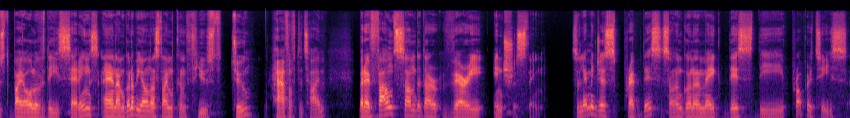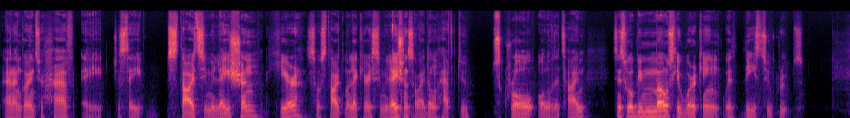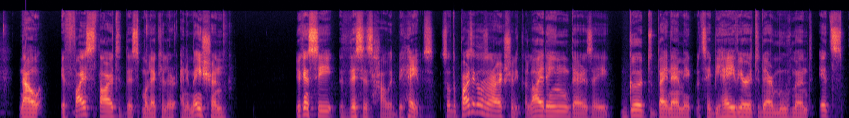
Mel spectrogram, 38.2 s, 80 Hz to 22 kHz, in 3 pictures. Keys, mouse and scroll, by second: 9.6 click, 13.6 click, 14.1-15.6 scroll down 21, 15.6 click, 15.8-16.7 scroll down 4, 16.7 click, 17.1-17.7 scroll down 2, 19.5 shift+middle click, 20.1 scroll up 5, 20.5 scroll down 7, 20.6-21.2 scroll up 3, 21.2-23.0 scroll down 5, 23.5 scroll down 2, 25.6 middle click, 26.4 shift+middle click, 26.7-27.8 scroll down 1, 27.8 click, 28.6 shift+middle click, 29.6 z, 30.0 scroll up 2, 31.9-32.2 scroll down 2, 38.0 middle click.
